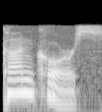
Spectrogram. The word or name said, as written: concourse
